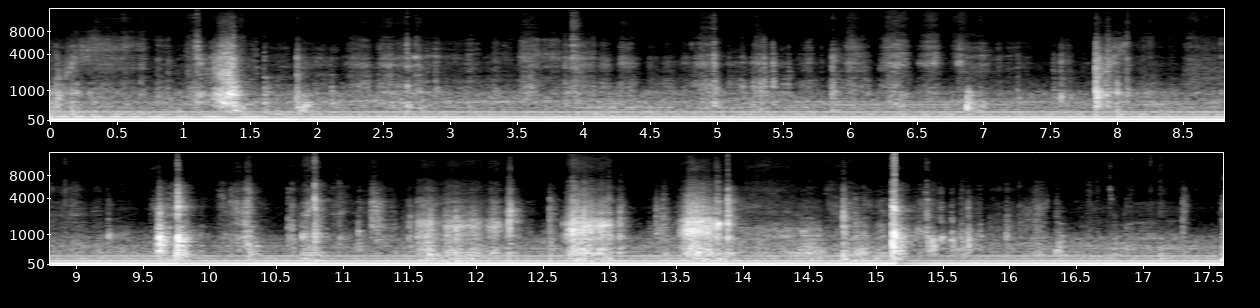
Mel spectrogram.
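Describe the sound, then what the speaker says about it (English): Card base being folded and creased along a score line: soft paper rubbing and scraping strokes with occasional crisp crinkles and taps, close and quiet over a steady low hum. "fold along the score line on the card base"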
